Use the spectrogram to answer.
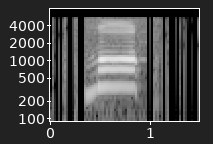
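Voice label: "mok1", Cantonese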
